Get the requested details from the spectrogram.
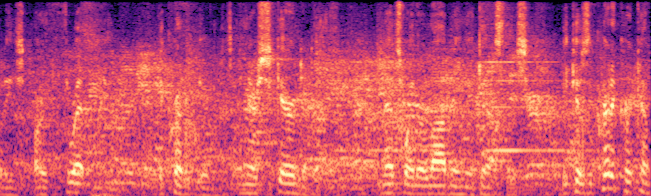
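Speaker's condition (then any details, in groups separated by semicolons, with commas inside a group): No condition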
